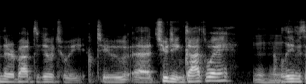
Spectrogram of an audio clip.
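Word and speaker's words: Ncuti Gatwa: The current Doctor is David Tennant again, but then they're about to go to Chudi Ngotwe, I believe is how you pronounce his name, and he's going to be fantastic.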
